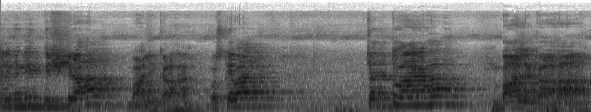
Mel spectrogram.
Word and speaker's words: तिस्रः: ठीक है, यहाँ पर लेकिन आप थोड़ा अंतर देखेंगे। एका 1, द्वे 2, तिस्रः। यहाँ पर क्या है? त्रयः, लेकिन यहाँ पर थोड़ा प्रोनाउंसिएशन अलग है, यहाँ पर लिखा है तिस्रः।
